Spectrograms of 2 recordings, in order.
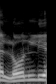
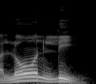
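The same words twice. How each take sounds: First: Said in the usual way. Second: लोनली in two beats, लोन-ली; broken into syllables. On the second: Shown as a demonstration. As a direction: split लोनली after लोन. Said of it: "हम इसको दो बार में पढ़ रहे हैं".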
